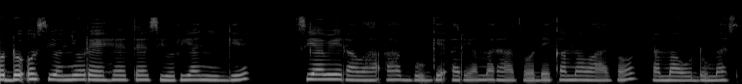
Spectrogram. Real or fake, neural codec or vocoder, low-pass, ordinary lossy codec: real; none; none; none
